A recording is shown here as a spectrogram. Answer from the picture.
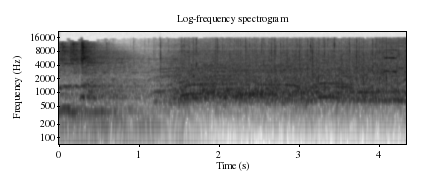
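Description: A live rock band's final notes die away about a second in. Then a large arena crowd cheers, whoops and applauds.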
